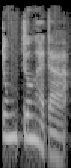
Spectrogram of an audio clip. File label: "뚱뚱하다", Korean; pronunciation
